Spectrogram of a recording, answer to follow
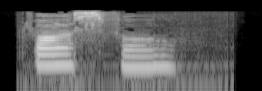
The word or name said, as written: phospho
